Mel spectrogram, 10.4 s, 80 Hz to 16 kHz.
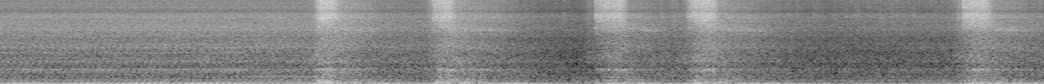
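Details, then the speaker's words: Chevy square-body crew-cab dually with 454 V8, after O2 sensor replacement, warming up: deep idle with five quick clean throttle blips, no stumbling; more responsive without bogging down than before. "Wow. It seems a lot more responsive without bogging down."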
